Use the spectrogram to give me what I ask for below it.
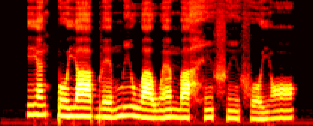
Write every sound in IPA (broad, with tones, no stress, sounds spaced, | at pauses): j ɛ̃˦ k͡p o˧ j a˧ b e˨ m i˧ w a˨ w ɛ̃˨˦ m a˧ h ĩ˧ f ĩ˨ f o˨ j ɔ̃˨˦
